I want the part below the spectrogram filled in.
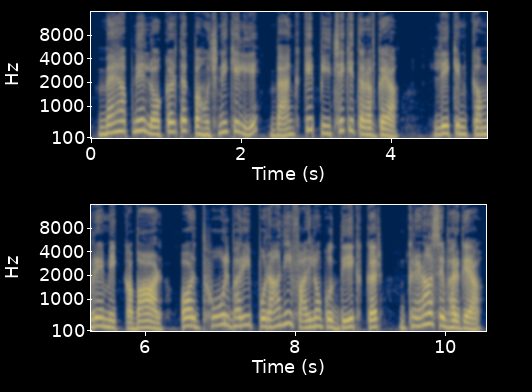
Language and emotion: Hindi, disgusted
